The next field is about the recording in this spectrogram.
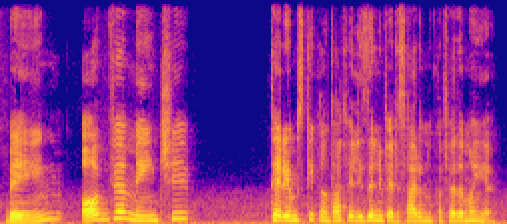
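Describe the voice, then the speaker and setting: A woman's voice: fairly high pitch, normal speed, a little mellow, natural voice. A Brazilian woman voicing a friendly, easygoing teenage schoolboy with a breezy, confident manner in a story. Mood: planning eagerly.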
